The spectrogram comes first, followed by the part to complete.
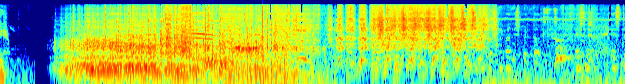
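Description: Outdoor home-video sound of children playing: a loud rough, rumbling noise for the first few seconds that fades out, then scattered children's voices.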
